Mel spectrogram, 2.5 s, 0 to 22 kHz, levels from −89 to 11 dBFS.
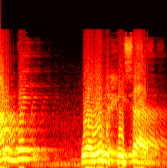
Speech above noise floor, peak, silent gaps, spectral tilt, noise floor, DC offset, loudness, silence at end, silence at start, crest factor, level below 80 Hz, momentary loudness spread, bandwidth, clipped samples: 27 dB; 0 dBFS; none; -6.5 dB/octave; -32 dBFS; under 0.1%; -6 LUFS; 0 s; 0 s; 6 dB; -36 dBFS; 9 LU; 11 kHz; 10%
